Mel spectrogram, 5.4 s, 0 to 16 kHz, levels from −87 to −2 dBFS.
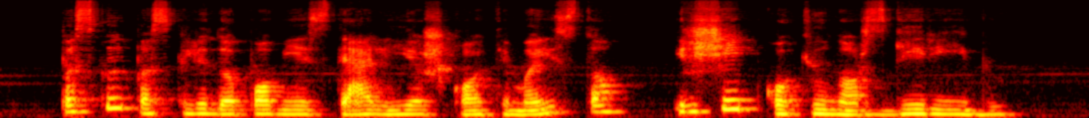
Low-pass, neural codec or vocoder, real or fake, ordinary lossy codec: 14.4 kHz; none; real; Opus, 24 kbps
